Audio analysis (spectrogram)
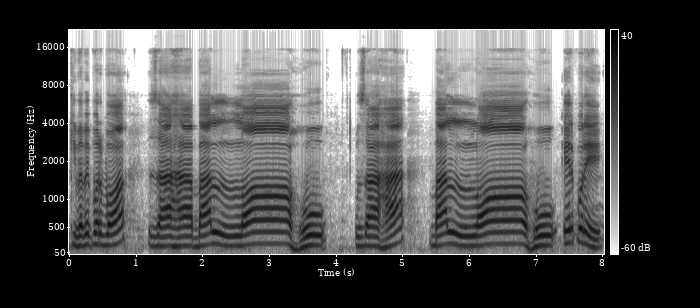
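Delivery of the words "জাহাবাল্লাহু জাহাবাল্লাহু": ল্লা in জাহাবাল্লাহু said full and heavy; teacher models the heavy lam of Allah. Shown as a demonstration. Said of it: "এখানে মোটা করে পড়ব".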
